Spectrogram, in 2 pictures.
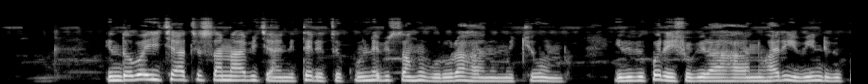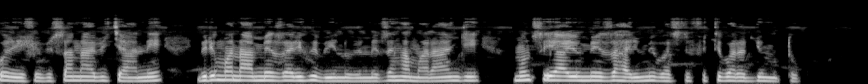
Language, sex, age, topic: Kinyarwanda, female, 25-35, education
